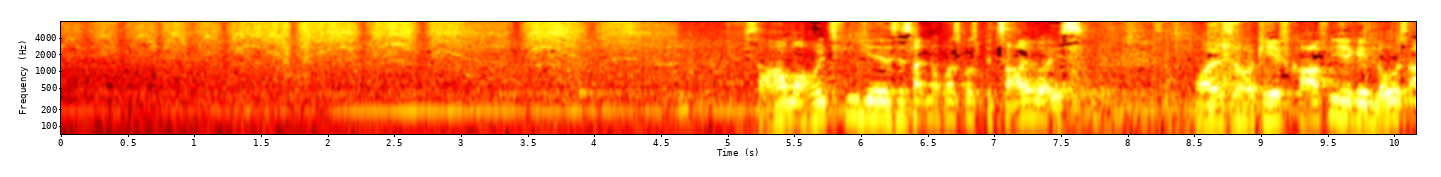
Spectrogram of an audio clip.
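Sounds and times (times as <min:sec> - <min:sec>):
fabric pressed and rubbed onto wing ribs: 0:00.0 - 0:04.7
speech: 0:05.2 - 0:10.1.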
